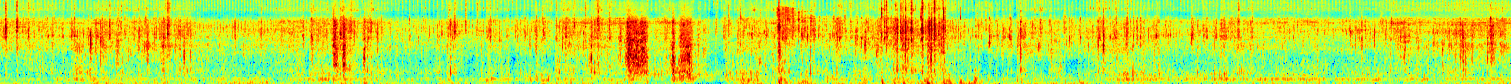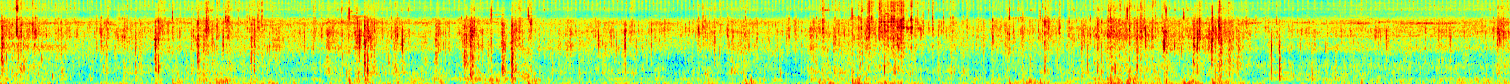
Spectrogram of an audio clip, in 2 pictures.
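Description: Mountain bike riding fast down a dirt singletrack: a steady rushing noise of tyres on dirt, broken by frequent knocks and rattles as the bike goes over roots and rocks.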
